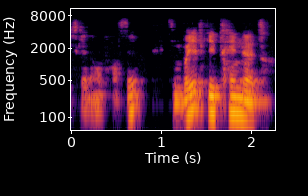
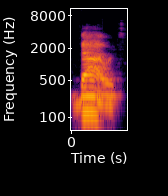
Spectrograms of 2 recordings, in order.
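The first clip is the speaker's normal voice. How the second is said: "About" with BOUT punched louder; strong syllable; 6 dB louder than usual. Shown as a demonstration. Teacher showing the strong syllable, BOUT stressed in "About". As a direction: hit the BOUT of "About" hard. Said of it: "c'est une syllabe qui est forte".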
